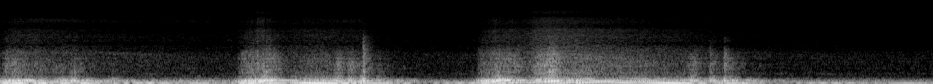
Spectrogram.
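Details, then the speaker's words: 2014 BMW 550i with N63TU 4.4 V8, after fuel injector and injector bore repair for a fuel leak and multiple-cylinder misfires, with codes cleared and the MAF sensor reconnected: deep V8 burble, blipped twice, revs climb and settle evenly with no stumble or misfire. "it threw like all these [Music] misfires sounds good sounds good burn like a kitten"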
